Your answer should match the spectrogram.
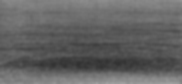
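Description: A crowd at a live modão (Brazilian country music) show, recorded for a CD and DVD at a Boteco, shouts and cheers together in a dense, sustained roar of many voices that holds steady at a fairly loud level for the full two seconds, with no single voice standing out.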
